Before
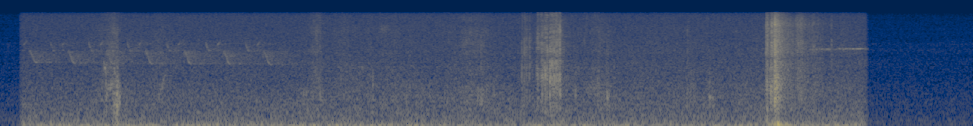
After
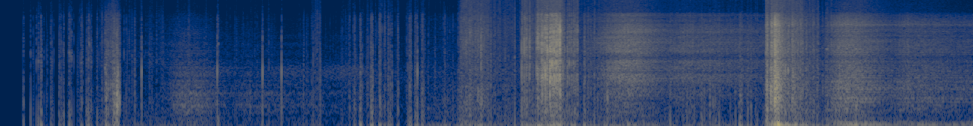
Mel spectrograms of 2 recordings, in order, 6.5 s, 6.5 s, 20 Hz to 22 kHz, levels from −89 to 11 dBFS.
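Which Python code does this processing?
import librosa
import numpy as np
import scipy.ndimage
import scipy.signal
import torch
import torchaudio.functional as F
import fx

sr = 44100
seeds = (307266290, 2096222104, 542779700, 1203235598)

y = fx.rattle_buzz(x, sr, strikes_db=-33.0, level_db=-20.0)
y = fx.highpass(y, sr, hz=52.0, slope=12, at=(0.77, 2.31))
y = fx.peak_eq(y, sr, hz=8400.0, db=9.5, octaves=2.7, at=(3.06, 3.75), fade=0.02)
y = fx.echo_feedback(y, sr, ms=116, feedback_pct=32, wet_db=-13.5)
y = np.sign(y) * np.maximum(np.abs(y) - 10.0 ** (-31.5 / 20.0), 0.0)
y = fx.dynamic_eq(y, sr, hz=130.0, q=1.2, threshold_db=-57.0, ratio=4.0, max_db=-6)
y = fx.echo_diffused(y, sr, ms=510, feedback_pct=41, wet_db=-11.5)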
